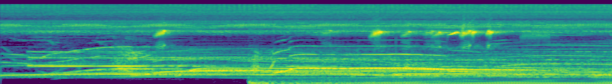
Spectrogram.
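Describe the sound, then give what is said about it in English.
A dense chorus of overlapping howls from many creatures in the surrounding forest, many long wavering cries rising and falling in pitch at once, loud and continuous, with a deep low rumble joining in partway through. “A cacophony of howling burst forth from the surrounding forest.”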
